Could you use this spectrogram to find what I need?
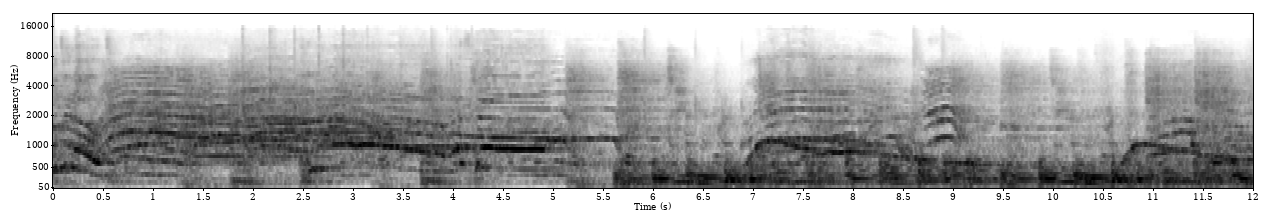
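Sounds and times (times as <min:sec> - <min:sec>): crowd cheering: 0:00.6 - 0:05.9, 0:06.9 - 0:08.7, 0:10.7 - 0:12.0.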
